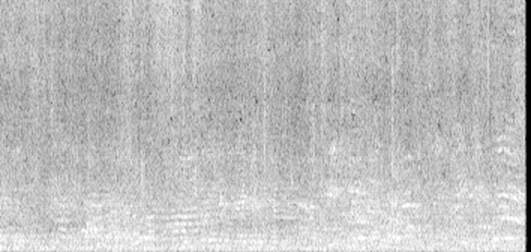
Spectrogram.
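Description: A dense crowd chatters and murmurs all around in a busy echoing arcade.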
